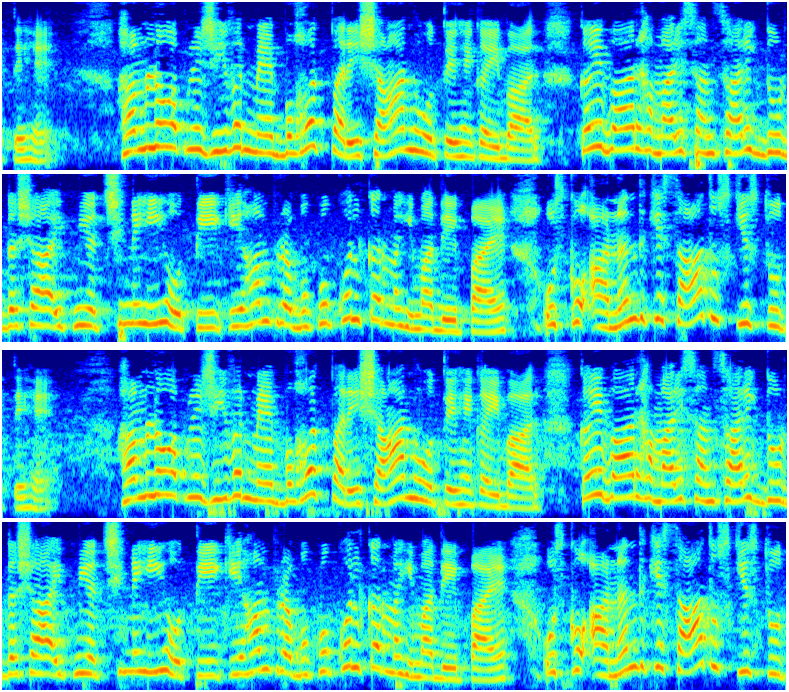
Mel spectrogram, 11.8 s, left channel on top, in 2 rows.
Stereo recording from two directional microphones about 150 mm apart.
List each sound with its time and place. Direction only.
0.1 s a woman's voice: 60° left (ahead or behind)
